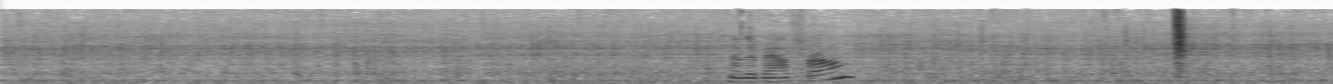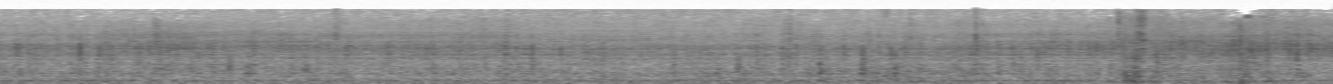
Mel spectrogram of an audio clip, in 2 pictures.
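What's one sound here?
Tyres crunch and rumble over a gravel road.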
